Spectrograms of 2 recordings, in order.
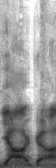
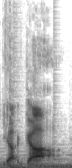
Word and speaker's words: Yaga: Though these days, you're more likely to hear it pronounced Yaga in popular culture. In the original Slavic, you pronounce it Yaga.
